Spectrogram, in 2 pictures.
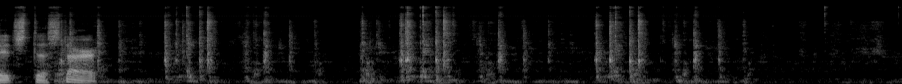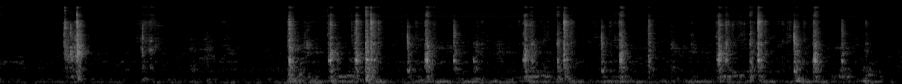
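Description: A sewing machine stitches through thick leather in short bursts.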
